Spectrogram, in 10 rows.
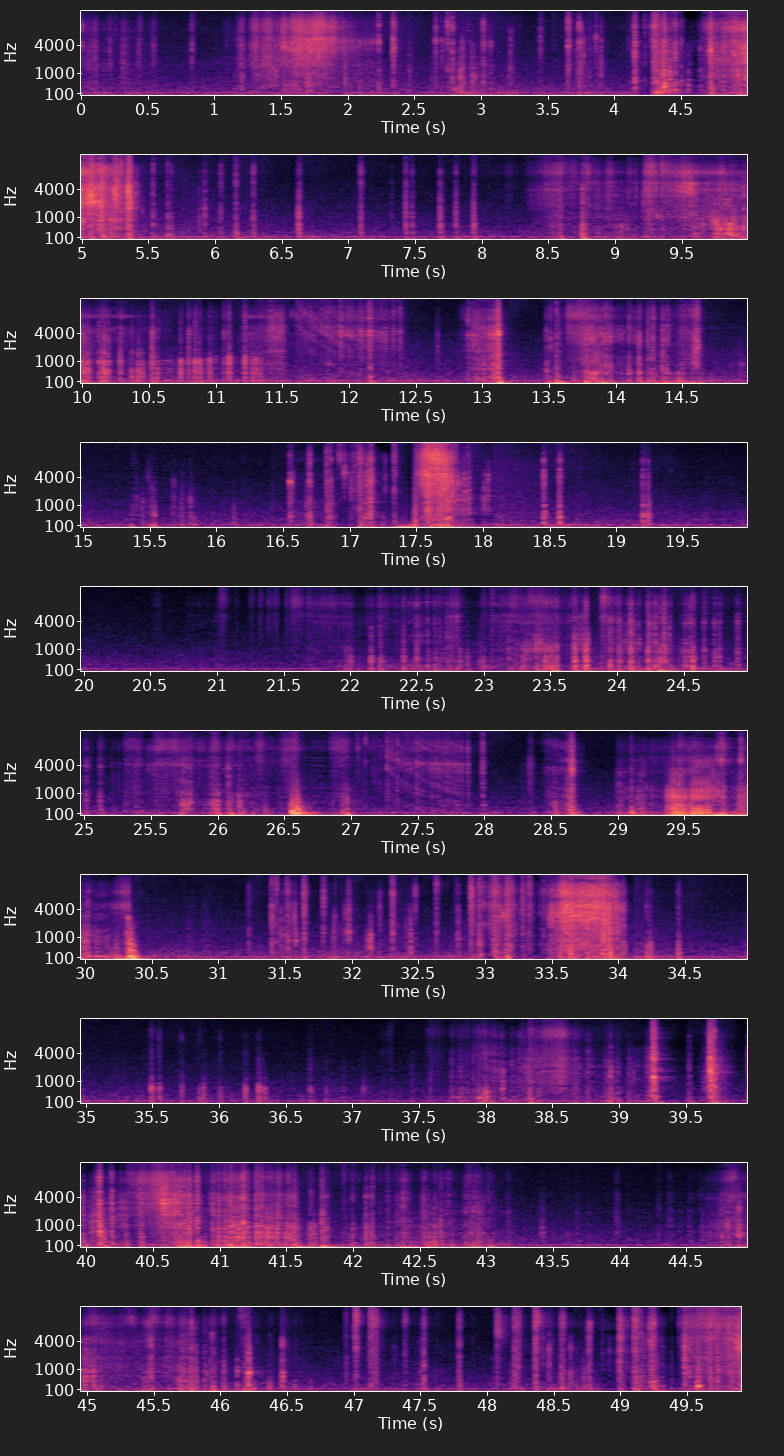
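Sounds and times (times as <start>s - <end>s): paper rustling and sliding: 0.0s - 5.6s, 33.0s - 34.1s, 37.6s - 39.2s, 40.0s - 43.2s.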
